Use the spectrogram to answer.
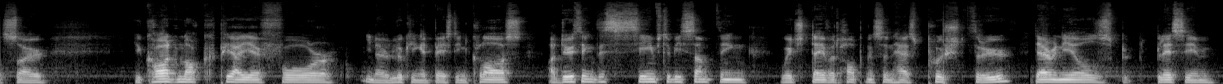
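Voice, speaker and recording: A man's voice: lowish voice, fairly even intonation, measured pace. A man hosting a football fan channel, giving chatty, opinionated news commentary with the odd filler.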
